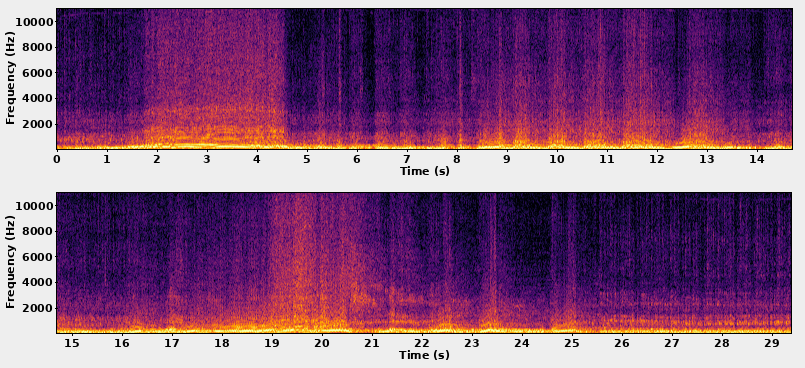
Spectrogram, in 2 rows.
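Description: Turbocharged Ford Mustang drag car's V8 revved hard in quick repeated blips during a burnout. Its pitch climbs and falls about once a second, and twice a loud hiss of spinning tyres rises over the engine, a couple of seconds in and again past the middle.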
